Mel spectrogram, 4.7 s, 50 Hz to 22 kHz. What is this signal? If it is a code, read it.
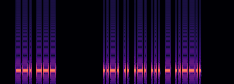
Morse code, heard as a keyed tone, about 36 wpm, 700 Hz. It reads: GO FIRST?
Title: 4x Word-Spacing - Sentences from Top 100 Words - 35wpm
